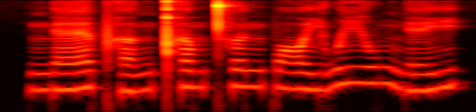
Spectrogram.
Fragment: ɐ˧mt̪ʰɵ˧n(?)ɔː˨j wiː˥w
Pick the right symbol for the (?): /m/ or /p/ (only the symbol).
p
